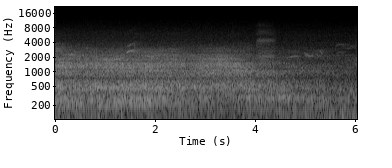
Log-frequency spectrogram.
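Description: Outdoor ambience: a steady hiss that slowly fades, with a few short bird chirps.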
